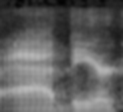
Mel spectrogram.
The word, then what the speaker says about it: Abir: I mean, I just call it Abir because it's A-B-I-R.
